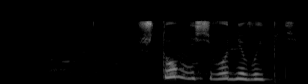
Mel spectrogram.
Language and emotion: Russian, neutral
